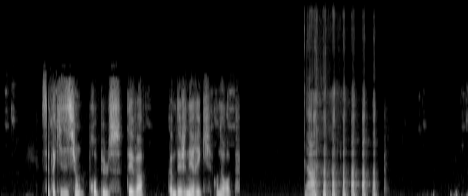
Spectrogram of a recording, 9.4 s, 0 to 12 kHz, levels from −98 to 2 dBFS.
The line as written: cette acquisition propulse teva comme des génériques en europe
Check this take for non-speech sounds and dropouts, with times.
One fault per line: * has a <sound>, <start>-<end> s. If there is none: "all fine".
* has a dropout, 0.9-1.0 s
* has a laugh, 6.1-7.6 s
